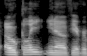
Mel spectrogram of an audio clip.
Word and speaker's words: Oakley: like two l's or two r's like like oakley you know if you ever bought like a pair of fake oakleys it's spelt wrong it's not it's not a mistake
